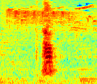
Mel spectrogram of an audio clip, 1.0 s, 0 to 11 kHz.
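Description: A single short dog bark in Witcher 3, fairly quiet and alone, over a faint steady game background.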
